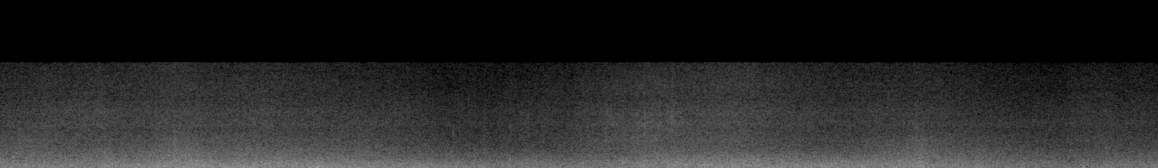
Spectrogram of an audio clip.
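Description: Sea surf washing in steadily, swelling and easing every few seconds.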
